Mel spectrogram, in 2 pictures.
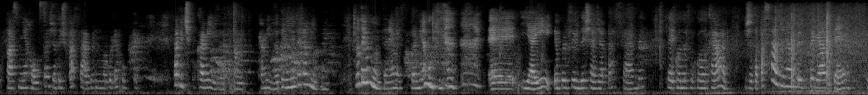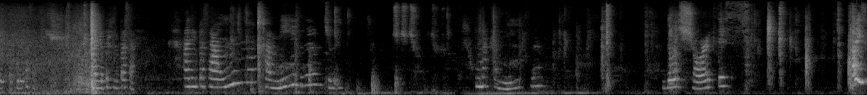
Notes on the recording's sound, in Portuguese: Fiz esse ep de tarde. Desculpem pelos barulhos.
